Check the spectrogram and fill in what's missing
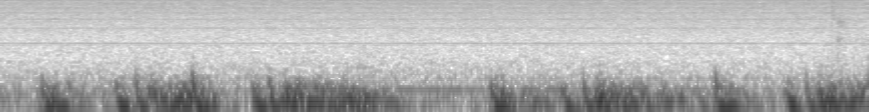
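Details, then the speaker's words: Mitral stenosis: the diastolic rumble grows quiet and fades during long RR intervals as atrial and ventricular pressures equilibrate. "notice the murmur gets quiet goes away what that means is the atrium and ventricle are equilibrating in there pressure"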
